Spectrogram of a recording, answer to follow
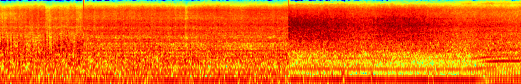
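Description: Outboard motor running steadily at speed as a small boat moves under way, with wind on the microphone and water rushing past the hull. About halfway through the hiss turns brighter.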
